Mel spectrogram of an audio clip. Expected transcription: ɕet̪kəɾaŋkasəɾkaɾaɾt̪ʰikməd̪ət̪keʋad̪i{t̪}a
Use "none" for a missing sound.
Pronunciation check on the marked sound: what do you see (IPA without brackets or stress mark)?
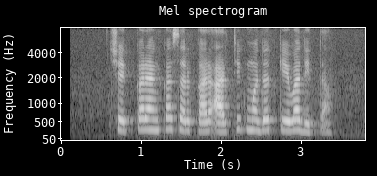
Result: t̪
